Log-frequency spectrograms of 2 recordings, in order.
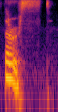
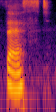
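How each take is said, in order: First: The R sound before the ST is pronounced. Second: The R sound is dropped, leaving only ST. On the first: "If you prefer to say the R, you can say thirst" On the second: "silent R ... So S T only"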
